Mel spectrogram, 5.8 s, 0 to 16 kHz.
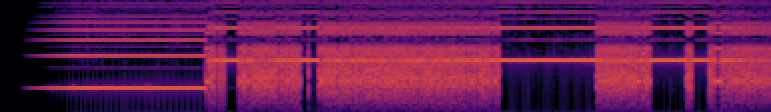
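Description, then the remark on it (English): Computer program data written by Seavey, encoded as modulated audio tones and pressed onto the B-side of a 45 record: a steady high-pitched whine for over a second, then a loud, harsh, hissing screech of modulated data broken by a few brief dropouts. “So Seavey wrote a program and converted it to the modulated audio tones.”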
